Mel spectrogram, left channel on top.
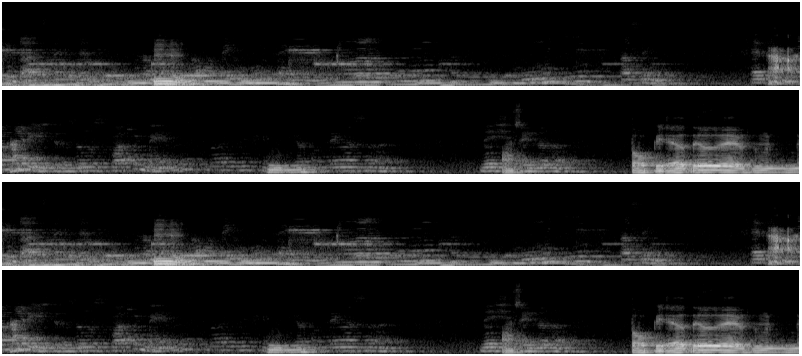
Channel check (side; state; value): both; identical; correlation 1.00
